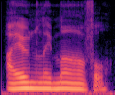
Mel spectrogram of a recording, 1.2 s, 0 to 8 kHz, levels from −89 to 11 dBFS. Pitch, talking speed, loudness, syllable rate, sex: 135 Hz, 155 wpm, -14 LUFS, 4.9 syllables/s, male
